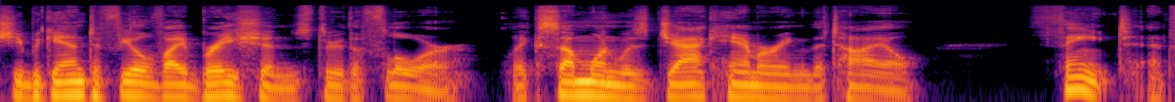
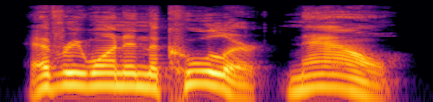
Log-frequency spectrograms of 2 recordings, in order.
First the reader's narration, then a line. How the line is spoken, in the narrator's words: shouted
